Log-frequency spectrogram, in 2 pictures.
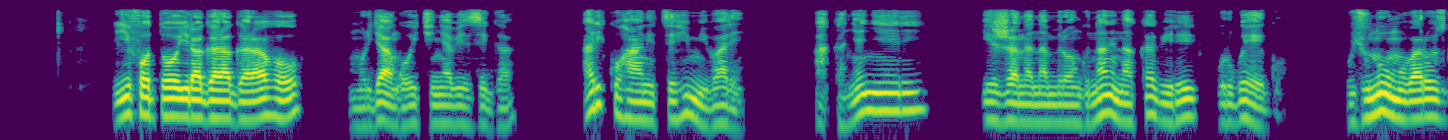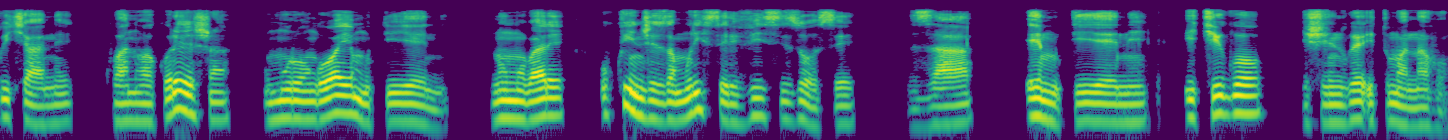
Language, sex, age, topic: Kinyarwanda, male, 25-35, finance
